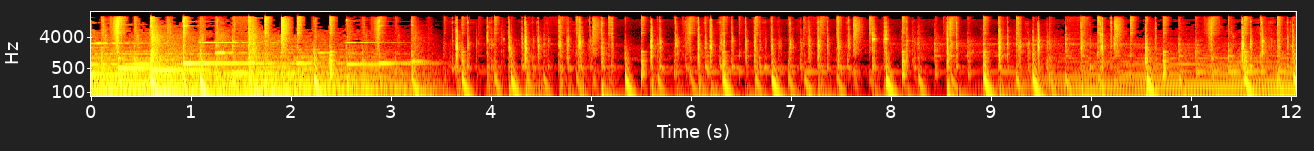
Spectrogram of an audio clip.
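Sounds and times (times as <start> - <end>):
background music: 0.0 - 12.0
keyboard typing clicks: 3.5 - 10.8, 11.4 - 12.0.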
